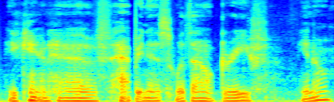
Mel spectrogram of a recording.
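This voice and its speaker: A man reading bedtime stories in soft-spoken ASMR style, slow and breathy, with wry casual asides. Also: steady tone, a little hiss or hum. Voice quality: deep, soft, breathy near-whisper. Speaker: ASMR reader.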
